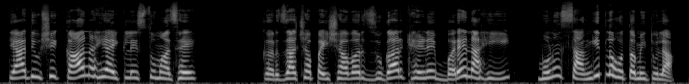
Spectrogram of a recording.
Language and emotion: Marathi, angry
